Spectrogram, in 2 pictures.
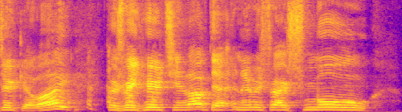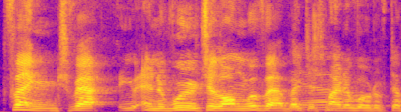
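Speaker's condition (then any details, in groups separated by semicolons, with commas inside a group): Cerebral palsy; speech noticeably affected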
